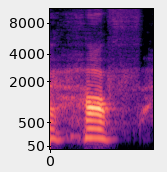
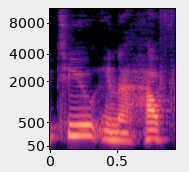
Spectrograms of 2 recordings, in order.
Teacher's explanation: esse l eu não pronuncio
